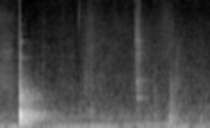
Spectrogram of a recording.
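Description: A single solid knock of tableware set down on a cloth-covered breakfast table, with a short ring, followed by a few faint clinks and clicks.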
